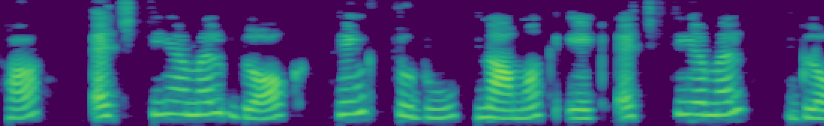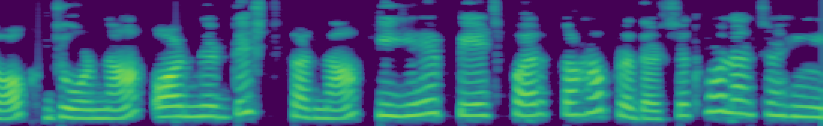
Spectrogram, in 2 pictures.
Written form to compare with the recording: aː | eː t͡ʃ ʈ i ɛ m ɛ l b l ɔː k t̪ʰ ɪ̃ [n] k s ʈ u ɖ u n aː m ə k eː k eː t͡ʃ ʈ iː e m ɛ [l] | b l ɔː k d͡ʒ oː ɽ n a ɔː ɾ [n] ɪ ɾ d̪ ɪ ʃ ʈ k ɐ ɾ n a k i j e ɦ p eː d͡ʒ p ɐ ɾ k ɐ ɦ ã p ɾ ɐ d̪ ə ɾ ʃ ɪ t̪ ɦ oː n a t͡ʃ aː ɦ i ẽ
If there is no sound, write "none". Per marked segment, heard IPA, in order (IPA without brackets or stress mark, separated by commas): ŋ, l, n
